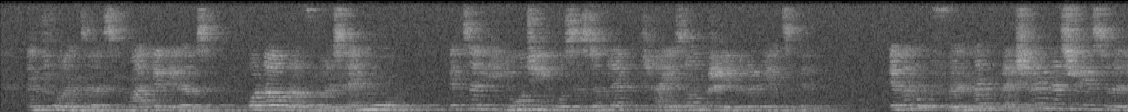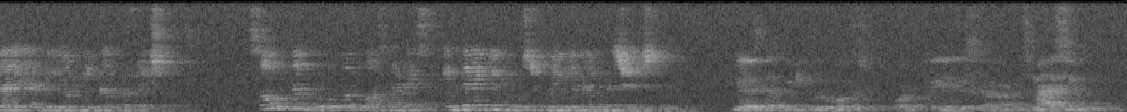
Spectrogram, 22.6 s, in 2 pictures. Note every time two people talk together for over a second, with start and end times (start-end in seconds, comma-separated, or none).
none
